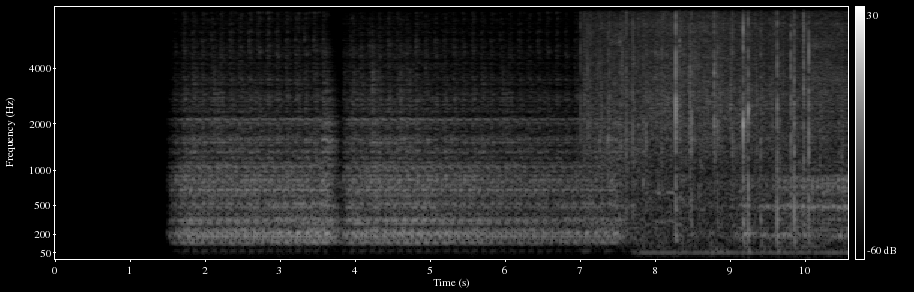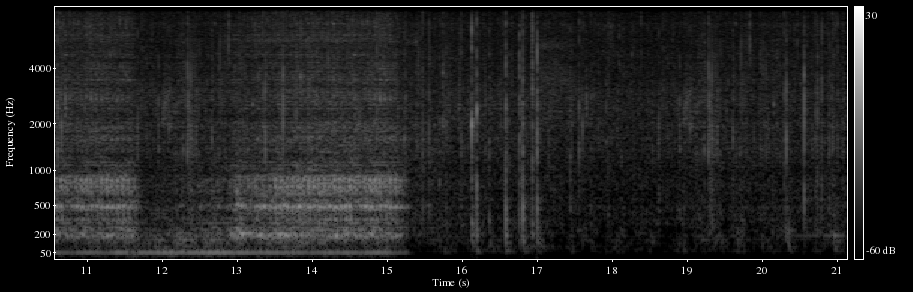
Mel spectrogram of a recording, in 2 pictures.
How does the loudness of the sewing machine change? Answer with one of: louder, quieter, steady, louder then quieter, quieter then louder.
quieter then louder.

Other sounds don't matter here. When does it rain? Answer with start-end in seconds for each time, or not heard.
7.0-21.0.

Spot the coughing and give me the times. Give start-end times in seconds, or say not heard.
not heard.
